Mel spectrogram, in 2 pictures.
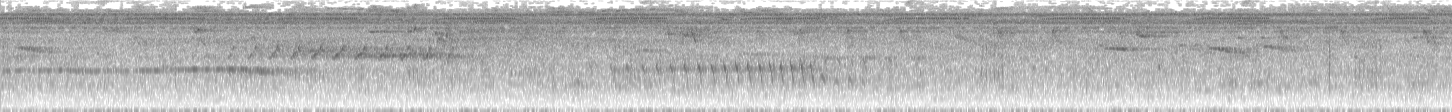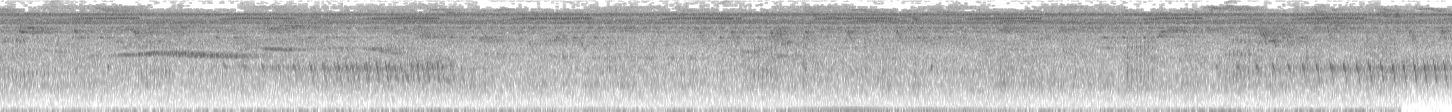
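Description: Forest birdsong ambience: several birds giving short whistles and chirps, with a rapid trill that comes three times, about ten seconds apart, over a steady high hiss.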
